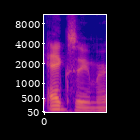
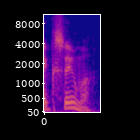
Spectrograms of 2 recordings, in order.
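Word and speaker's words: Xisuma: is quite funny cuz when some people say my name it does sound like Zuma but you could call me exumer if you wanted to or exumer anyway monkey Farm's tree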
